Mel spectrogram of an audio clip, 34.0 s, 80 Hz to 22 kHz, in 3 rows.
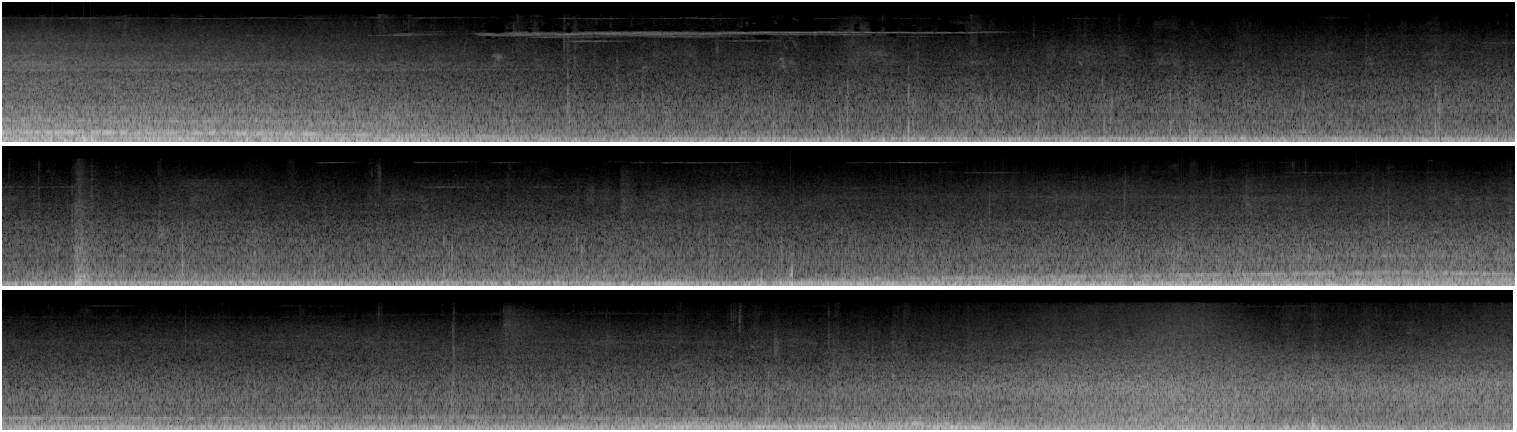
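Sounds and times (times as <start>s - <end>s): road noise: 0.0s - 34.0s
vehicle engine rumbling: 0.0s - 34.0s.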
